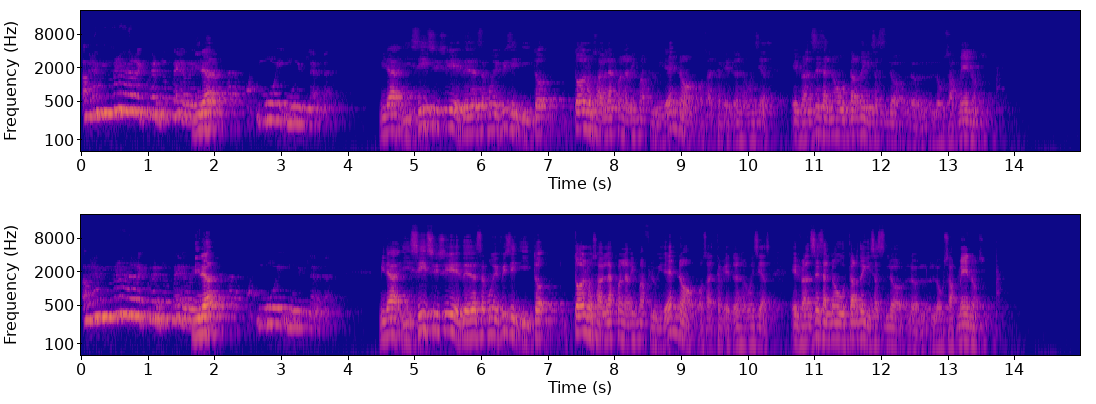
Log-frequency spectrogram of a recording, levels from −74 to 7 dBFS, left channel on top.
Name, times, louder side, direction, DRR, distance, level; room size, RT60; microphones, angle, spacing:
voice 1, 0.0-2.0 2.5-3.7, right 1 dB, 65° left, -2 dB, 1.1 m, -35 dB
voice 2, 1.7-2.0 4.5-7.0 7.4-13.6, right 3 dB, 50° right, 6 dB, 0.4 m, -36 dB
4.2 x 2.7 x 3.4 m, 1.0 s
head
